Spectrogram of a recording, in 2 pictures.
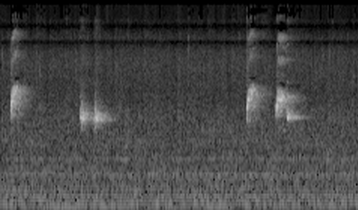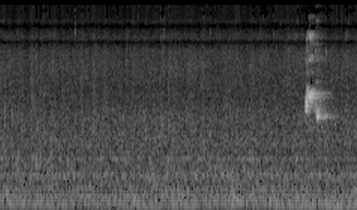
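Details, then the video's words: Lively red-whiskered bulbul calling in the morning, giving short sharp chirps that fall slightly in pitch. They come in pairs and singles spaced a few seconds apart against a constant low hiss. "MERBAH JAMBUL KAMPONG GALAK TAK HENTI BERBUNYI"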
